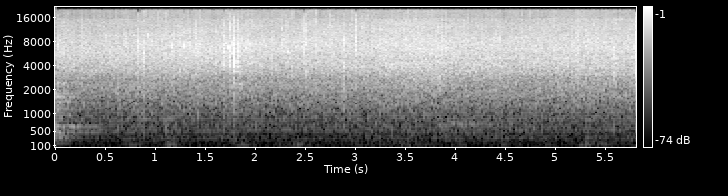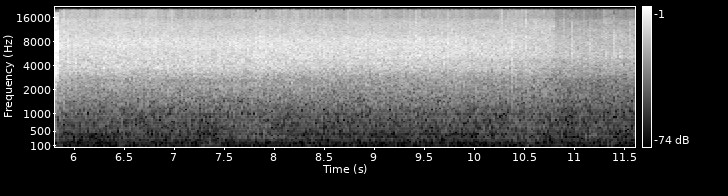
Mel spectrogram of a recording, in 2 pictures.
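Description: Lampuki fish fries in a pan, a continuous, even hiss of sizzling oil with a few faint ticks and a slight easing near the end. It sounds close but fairly soft, with no talking.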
